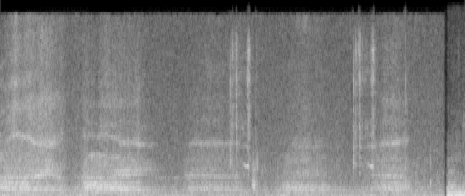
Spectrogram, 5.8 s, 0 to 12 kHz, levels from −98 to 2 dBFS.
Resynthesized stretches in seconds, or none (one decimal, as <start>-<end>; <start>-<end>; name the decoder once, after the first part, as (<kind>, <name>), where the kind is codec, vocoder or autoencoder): none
